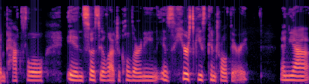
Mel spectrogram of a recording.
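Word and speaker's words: Hirschi: in sociological learning is here skis control theory and yeah apparently it's pronounced here ski I know it doesn't totally look like that so here's what it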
